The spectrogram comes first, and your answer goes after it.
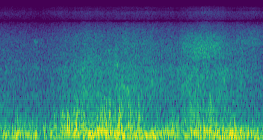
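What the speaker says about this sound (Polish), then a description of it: "Ale się wiatr zerwał." Loud, gusty wind buffeting the microphone with a broad roar, swelling and easing slightly, no voices.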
